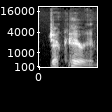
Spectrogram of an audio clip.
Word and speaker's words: Jackarian: Jackarian is how he said his name.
